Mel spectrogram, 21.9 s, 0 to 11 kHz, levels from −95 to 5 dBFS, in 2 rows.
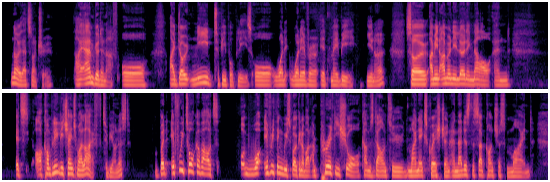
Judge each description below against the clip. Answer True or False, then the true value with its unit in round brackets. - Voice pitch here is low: True (130 Hz)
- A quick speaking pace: False (180 wpm)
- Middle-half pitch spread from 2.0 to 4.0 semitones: False (4.4 semitones)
